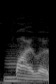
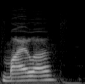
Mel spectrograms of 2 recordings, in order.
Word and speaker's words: Maila: Because it's spelled M-A-I-L-A? – Correct. – And so people say, I bet they say Malia. – They either say Malia, which is Obama's daughter. – Yeah, how's your dad? – Or they would say Maila. – Okay. – Or they'll pronounce it Mela. – Mm-hmm. – Or if you haven't met me, you might call me Mila at a meeting if you didn't know how to spell my name.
